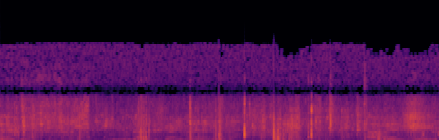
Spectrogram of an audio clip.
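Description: Indistinct voices talking in the background, with several sharp clicks and taps from objects being handled, spread through the middle of the stretch.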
